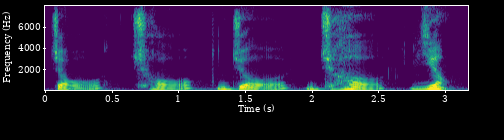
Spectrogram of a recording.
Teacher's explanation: इन वर्णों का उच्चारण स्थान क्या है, हमारा तालु है अर्थात तालव्य।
